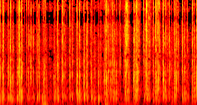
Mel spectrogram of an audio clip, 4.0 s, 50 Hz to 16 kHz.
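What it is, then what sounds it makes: Plastic spray cleaner bottle. A hand-sized, hollow blue and green plastic Microban multi-purpose cleaner bottle, held in the hands, is rapidly tapped and scratched with long white acrylic nails. About eighteen quick, dry, hollow plastic clicks and scrapes come in an irregular, fast rhythm. Their tone sits in the midrange around 250 Hz, and each dies away almost instantly.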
